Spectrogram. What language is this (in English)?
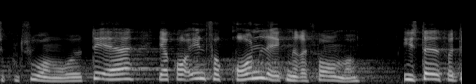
Danish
